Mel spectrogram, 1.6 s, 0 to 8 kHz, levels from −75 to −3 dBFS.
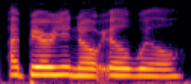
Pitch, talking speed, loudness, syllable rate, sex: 215 Hz, 225 wpm, -15 LUFS, 4.2 syllables/s, female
